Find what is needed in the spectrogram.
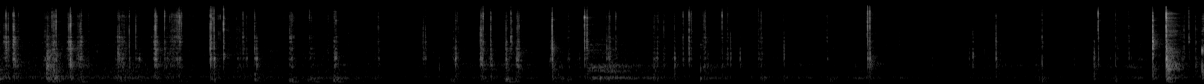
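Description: Light, irregular metallic clicks and ticks of a hook pick and tension wrench working the pins of an ISEO pin-tumbler euro cylinder during single-pin picking. The clicks come in quick runs at first, thin out in the middle and bunch up again near the end.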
